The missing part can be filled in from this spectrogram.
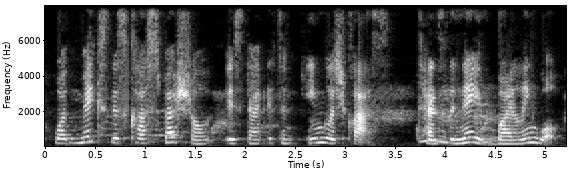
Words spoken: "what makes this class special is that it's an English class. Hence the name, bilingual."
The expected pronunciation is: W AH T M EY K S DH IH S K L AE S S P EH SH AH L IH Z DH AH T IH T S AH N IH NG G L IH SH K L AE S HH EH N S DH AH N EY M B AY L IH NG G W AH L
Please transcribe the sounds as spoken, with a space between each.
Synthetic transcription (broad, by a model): W AH T M EY K S DH IH S K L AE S S P EH SH L IH Z DH AH T IH T S AH N IH NG G L IH SH K L AE S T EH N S DH AH N EY M B AY L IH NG G W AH L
